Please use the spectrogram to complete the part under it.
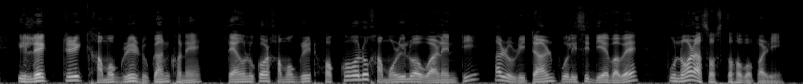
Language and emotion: Assamese, happy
